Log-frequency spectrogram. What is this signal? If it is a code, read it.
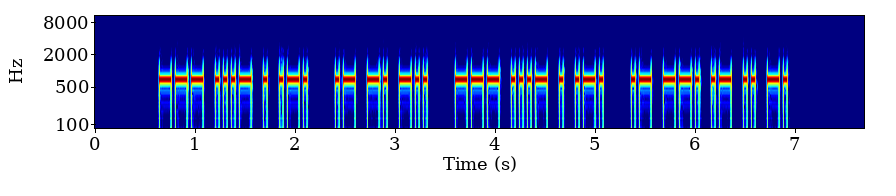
Morse code, heard as a keyed tone, about 30 wpm, 700 Hz. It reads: OVER AND OVER AGAIN
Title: Sets of 4 Words 30wpm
